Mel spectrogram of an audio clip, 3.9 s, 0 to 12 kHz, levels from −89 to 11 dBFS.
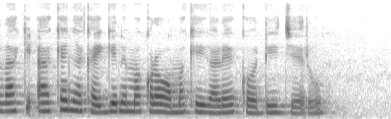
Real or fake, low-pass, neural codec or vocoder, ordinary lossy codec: real; 10.8 kHz; none; none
